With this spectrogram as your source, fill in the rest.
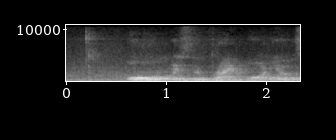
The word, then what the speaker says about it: Om: So when we're saying Om, Om has 3 syllables, right? What are they? Don't tell me you all don't know that. Well, then you have to say it with me. What syllables are you saying there? What sound of which letters do you hear there? I hear a prompter in the front here. Say it loudly. A-U-M. Yeah, it's not O-M.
